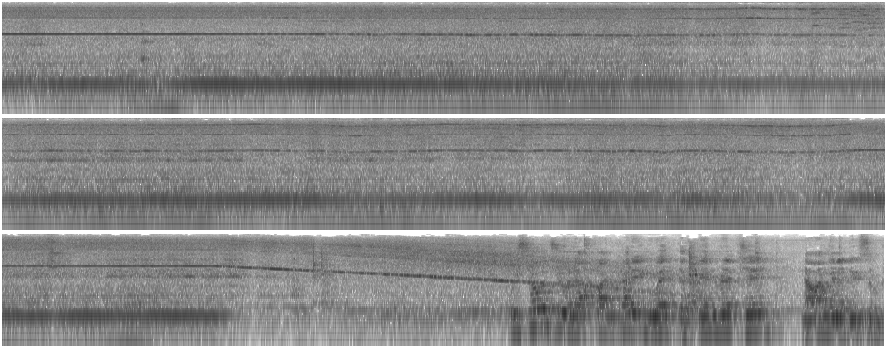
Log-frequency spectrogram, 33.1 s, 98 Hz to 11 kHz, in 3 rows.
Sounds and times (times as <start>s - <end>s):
Tools: 22.6s - 22.9s, 25.7s - 26.4s
Speech: 28.4s - 33.1s.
